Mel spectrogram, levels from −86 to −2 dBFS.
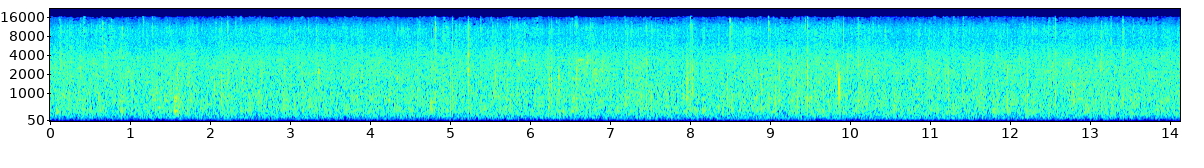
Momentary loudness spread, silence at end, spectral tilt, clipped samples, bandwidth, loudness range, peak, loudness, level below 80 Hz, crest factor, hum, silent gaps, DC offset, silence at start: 2 LU; 0 s; 0.5 dB/octave; under 0.1%; 17 kHz; 1 LU; -6 dBFS; -30 LUFS; -76 dBFS; 28 dB; none; none; under 0.1%; 0 s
